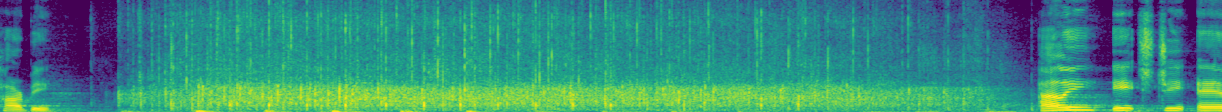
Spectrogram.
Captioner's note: applause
